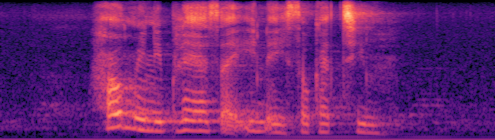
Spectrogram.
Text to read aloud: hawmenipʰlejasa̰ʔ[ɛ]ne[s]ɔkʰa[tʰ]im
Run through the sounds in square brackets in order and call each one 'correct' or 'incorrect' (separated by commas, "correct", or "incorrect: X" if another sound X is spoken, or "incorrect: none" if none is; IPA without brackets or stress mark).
incorrect: i, correct, correct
